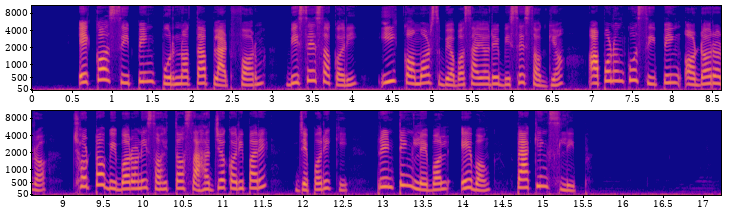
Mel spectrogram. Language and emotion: Odia, neutral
